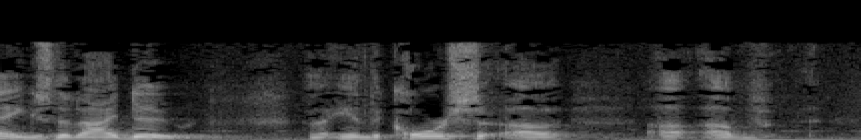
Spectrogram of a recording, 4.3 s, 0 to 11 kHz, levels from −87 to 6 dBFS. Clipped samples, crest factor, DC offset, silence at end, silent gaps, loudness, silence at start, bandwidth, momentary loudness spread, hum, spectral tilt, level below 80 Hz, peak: under 0.1%; 16 dB; under 0.1%; 0 s; none; -28 LUFS; 0 s; 8 kHz; 21 LU; none; -5 dB/octave; -50 dBFS; -12 dBFS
